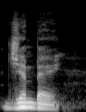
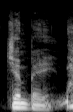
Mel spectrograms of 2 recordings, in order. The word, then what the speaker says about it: djembe: Djembe. Djembe. – How do you spell it? – D-J-E-M-B-E. – Yeah. – Djembe. – It's very cool looking. – Not djembe, but djembe.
